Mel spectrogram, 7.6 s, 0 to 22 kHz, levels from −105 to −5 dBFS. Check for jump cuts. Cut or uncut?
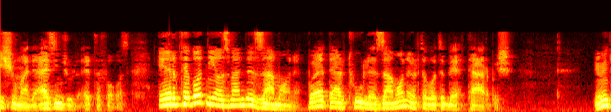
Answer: uncut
